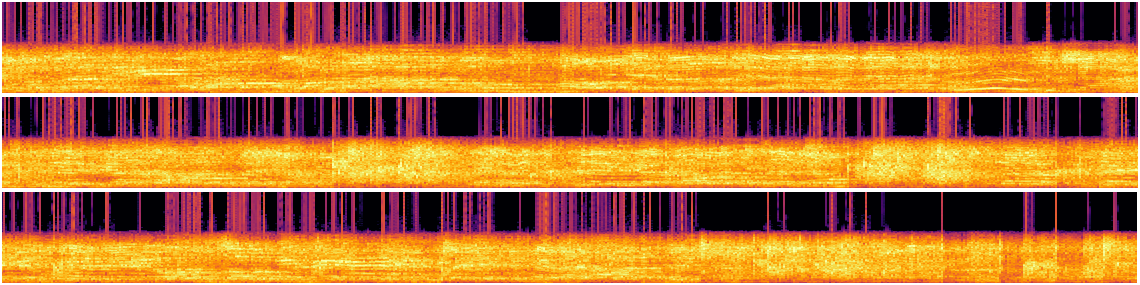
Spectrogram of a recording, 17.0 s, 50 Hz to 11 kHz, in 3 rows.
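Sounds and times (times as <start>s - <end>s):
group singing in chorus: 0.0s - 17.0s.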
